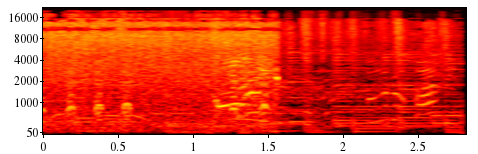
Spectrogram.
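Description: Chickens clucking near a food scrap bin, several short pitched clucks in a loose rhythm, fairly close, over background murmur.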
